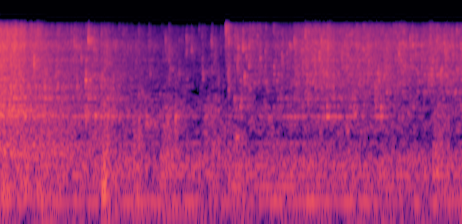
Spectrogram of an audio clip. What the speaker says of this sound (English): let's go ahead and pour in the chicken broth.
